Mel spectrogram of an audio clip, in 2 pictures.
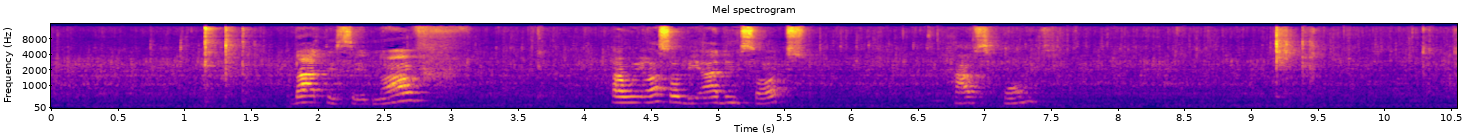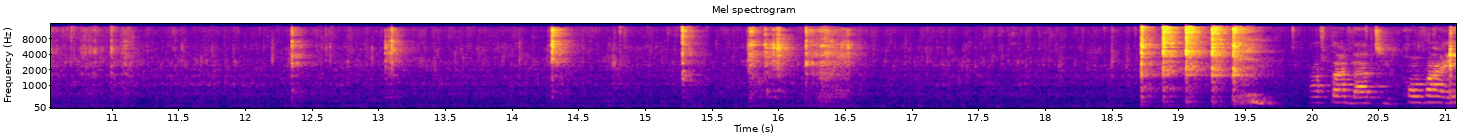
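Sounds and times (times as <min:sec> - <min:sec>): pot simmering hiss: 0:00.0 - 0:21.0
metal clattering on pot: 0:01.1 - 0:01.6, 0:09.2 - 0:09.6, 0:10.2 - 0:11.2, 0:12.3 - 0:13.4, 0:15.2 - 0:16.7, 0:18.7 - 0:19.7
spoon scraping a pot: 0:09.2 - 0:11.3, 0:15.3 - 0:16.7.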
